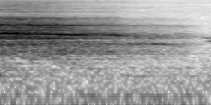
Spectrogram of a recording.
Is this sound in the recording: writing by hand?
no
